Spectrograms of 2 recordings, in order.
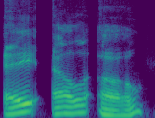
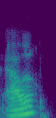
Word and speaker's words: Alo: it's spelled ALO. Alo? Oh, yeah, aloe. I don't know. Oh, yeah, see, you don't know aloe or alo.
